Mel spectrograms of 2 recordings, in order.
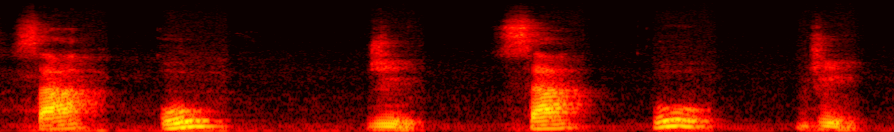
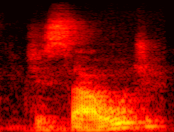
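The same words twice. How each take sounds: First: "Saúde" louder, ú split off; syllables apart. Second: "saúde" with the ú stressed apart; separating syllables. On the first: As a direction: hit the ú clearly. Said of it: "o U tá separado". ("Saúde" com o "ú" separado e forte) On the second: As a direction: split sa-ú-de. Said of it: "Eu tenho o A e eu tenho o U". ("saúde" separando o "ú") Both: Shown as a demonstration.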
